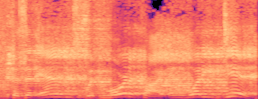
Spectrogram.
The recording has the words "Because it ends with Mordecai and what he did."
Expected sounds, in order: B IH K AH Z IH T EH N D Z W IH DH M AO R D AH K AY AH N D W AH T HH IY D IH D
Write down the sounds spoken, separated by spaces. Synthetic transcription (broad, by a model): K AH Z IH T EH N D Z W IH DH M AO R D AH K AY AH N W AH T HH IY D IH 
